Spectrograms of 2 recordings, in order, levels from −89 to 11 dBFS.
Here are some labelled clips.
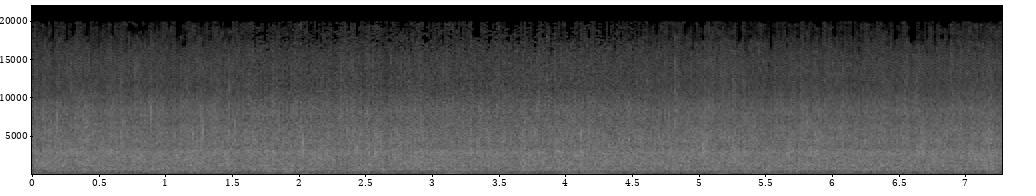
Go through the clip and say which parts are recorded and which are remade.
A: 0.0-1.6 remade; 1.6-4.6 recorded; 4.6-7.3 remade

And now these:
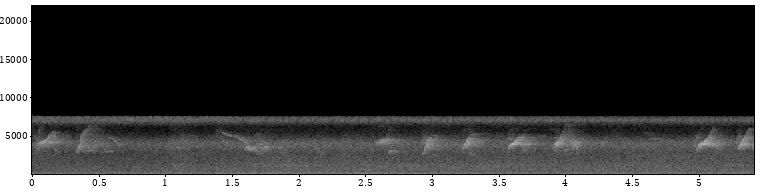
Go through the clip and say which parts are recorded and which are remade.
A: 0.0-5.4 recorded

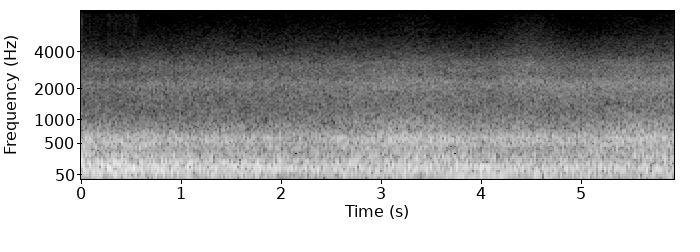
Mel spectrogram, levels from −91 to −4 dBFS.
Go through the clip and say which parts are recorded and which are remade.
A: 0.0-0.7 remade; 0.7-2.7 recorded; 2.7-5.9 remade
